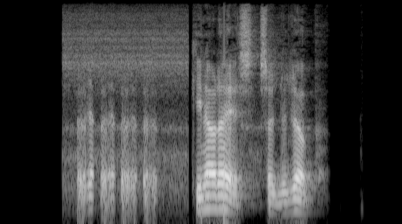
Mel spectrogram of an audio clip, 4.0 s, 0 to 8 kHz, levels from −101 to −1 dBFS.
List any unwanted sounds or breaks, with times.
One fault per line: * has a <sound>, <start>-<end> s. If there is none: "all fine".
* has a laugh, 0.8-1.6 s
